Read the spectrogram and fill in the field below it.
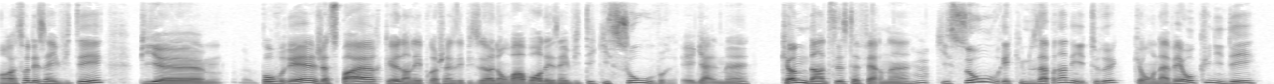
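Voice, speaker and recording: An ordinary speaking voice at a moderate pace, with ordinary pitch variation, in a dry, close sound with no echo and a very clean recording with a silent background. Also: man, fairly high pitch for a man. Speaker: comedy podcast host. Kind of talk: comedic casual chat.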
